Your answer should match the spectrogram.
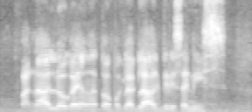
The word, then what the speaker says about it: Nice: kay guys no panalo kaya ang paglaglaag sa nis pag-pronounce pero kung imong basahon nice ni sa to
